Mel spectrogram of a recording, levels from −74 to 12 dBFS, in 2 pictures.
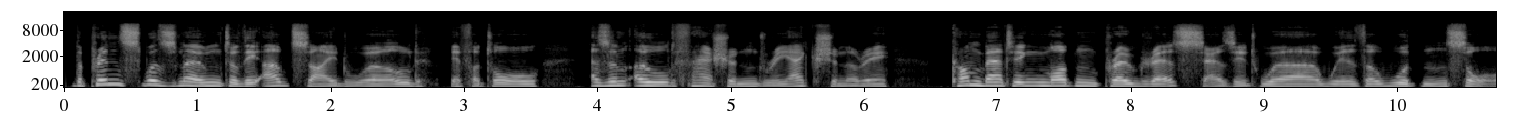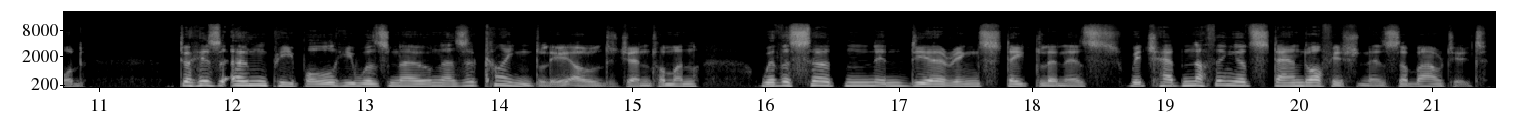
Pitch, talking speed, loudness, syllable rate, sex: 140 Hz, 135 wpm, -21 LUFS, 4.2 syllables/s, male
